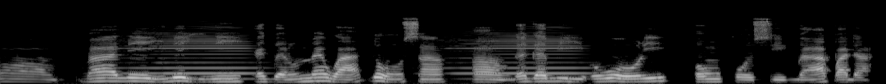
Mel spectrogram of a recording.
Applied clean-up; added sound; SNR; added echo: none; Bowed string instrument; 13 dB; none.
